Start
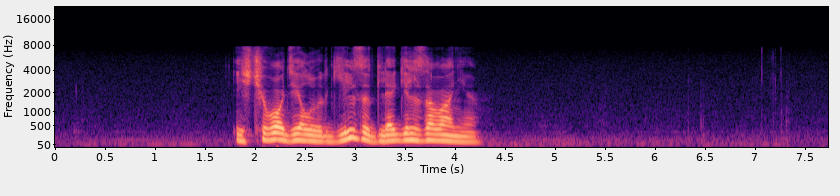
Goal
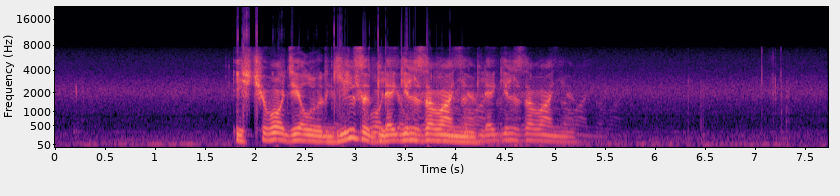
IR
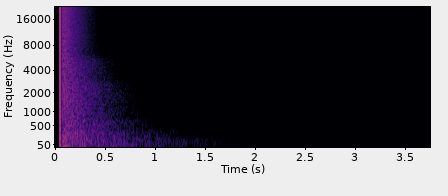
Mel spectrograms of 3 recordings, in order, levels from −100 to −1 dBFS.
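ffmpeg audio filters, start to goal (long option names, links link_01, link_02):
-filter_complex "[0:a]lowpass=5800,highshelf=frequency=1500:width_type=q:width=1.5:gain=13.5,bandreject=frequency=820:width=12,asplit=2[link_01][link_02];[link_02]aecho=0:1:996:0.178[link_03];[link_01][link_03]amix=inputs=2:normalize=0,acompressor=threshold=-20dB:ratio=8,asoftclip=type=hard:threshold=-14.5dB,equalizer=frequency=125:width_type=o:width=1:gain=-9,equalizer=frequency=500:width_type=o:width=1:gain=-5,equalizer=frequency=1000:width_type=o:width=1:gain=6,equalizer=frequency=2000:width_type=o:width=1:gain=7,equalizer=frequency=4000:width_type=o:width=1:gain=-6,asplit=2[link_04][link_05];[link_05]aecho=0:1:351|702:0.0891|0.0232[link_06];[link_04][link_06]amix=inputs=2:normalize=0"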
